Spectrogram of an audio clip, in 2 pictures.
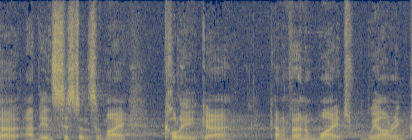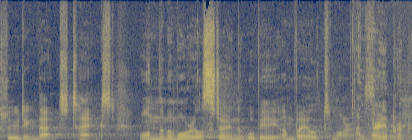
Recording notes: To mark the 50th Anniverary of CS Lewis' death in 2013, Westminster Abbey hosted the CS Lewis Symposium. Followed by audience Q&A. Audio used with permission of the Christian Evidence Society.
